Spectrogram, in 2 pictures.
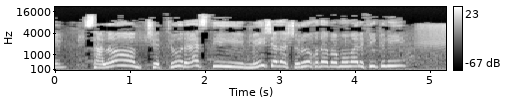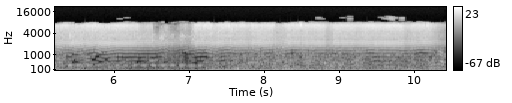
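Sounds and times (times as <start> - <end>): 
speech: 0.0 - 5.6
housefly buzzing: 4.8 - 10.4.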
